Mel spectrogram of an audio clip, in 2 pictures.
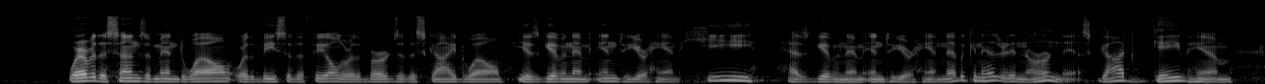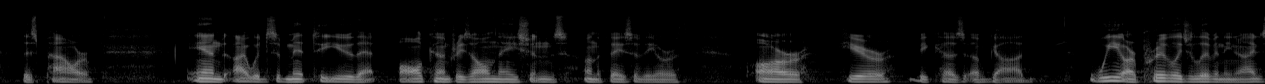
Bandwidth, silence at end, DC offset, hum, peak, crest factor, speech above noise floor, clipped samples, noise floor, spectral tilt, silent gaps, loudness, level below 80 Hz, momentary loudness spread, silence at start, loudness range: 10.5 kHz; 0 s; under 0.1%; none; -14 dBFS; 24 dB; 35 dB; under 0.1%; -72 dBFS; -5.5 dB/octave; none; -38 LUFS; -86 dBFS; 11 LU; 0.7 s; 4 LU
